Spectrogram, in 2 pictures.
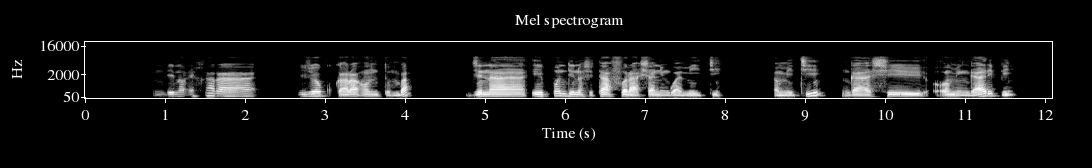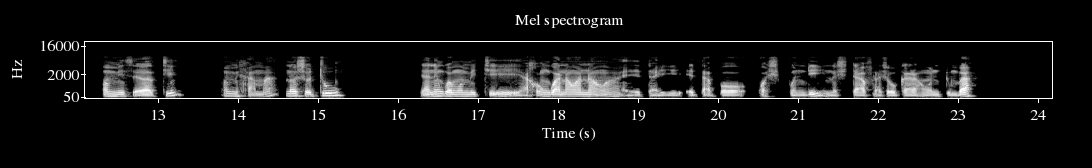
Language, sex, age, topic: Oshiwambo, male, 18-24, finance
